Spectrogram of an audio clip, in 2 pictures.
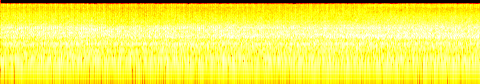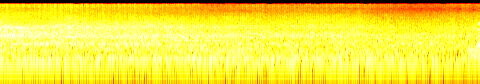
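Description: Diesel truck engine idling steadily, easing off a little near the end.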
